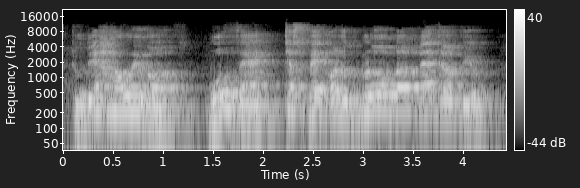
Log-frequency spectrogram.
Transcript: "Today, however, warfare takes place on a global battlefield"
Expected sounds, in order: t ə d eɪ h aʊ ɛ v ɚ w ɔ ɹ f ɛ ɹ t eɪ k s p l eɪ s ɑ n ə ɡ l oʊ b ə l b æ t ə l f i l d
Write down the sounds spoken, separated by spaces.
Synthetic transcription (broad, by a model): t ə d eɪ h aʊ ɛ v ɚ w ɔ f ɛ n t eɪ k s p eɪ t ɑ n ə ɡ l oʊ b ə l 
